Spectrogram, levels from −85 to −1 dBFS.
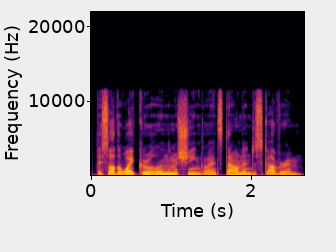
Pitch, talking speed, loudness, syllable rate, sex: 130 Hz, 290 wpm, -17 LUFS, 7.6 syllables/s, male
